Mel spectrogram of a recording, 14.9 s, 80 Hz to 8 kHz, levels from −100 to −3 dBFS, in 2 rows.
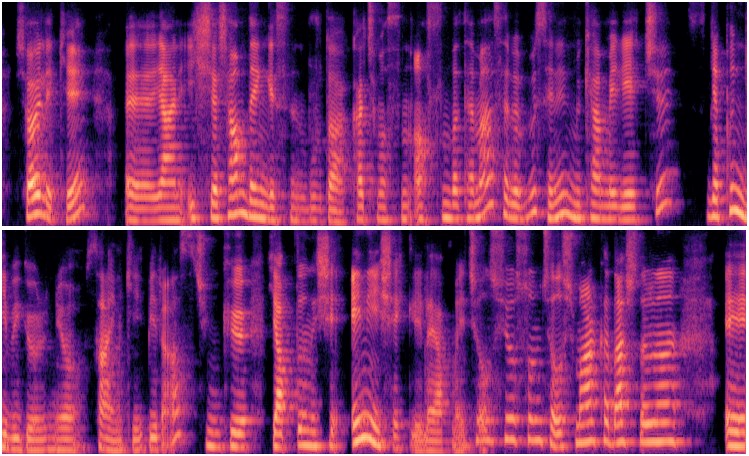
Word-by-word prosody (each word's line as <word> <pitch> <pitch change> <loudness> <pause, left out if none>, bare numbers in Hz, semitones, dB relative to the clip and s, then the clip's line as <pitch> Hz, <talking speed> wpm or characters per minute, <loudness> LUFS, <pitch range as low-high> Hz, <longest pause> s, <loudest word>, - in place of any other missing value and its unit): Şöyle 210 -4 +5
ki, 220 - 0 0.3
eee, 165 - +3
yani, 160 +1 +2
iş-yaşam 190 +6 +2
dengesinin 165 -5 0
burada 150 -3 -4
kaçmasının 170 +1 -4
aslında 180 +2 -2
temel 190 - -1
sebebi 220 - -2
senin 235 0 0
mükemmeliyetçi 180 - -1 0.3
yapın 215 +6 +3
gibi 145 -6 -1
görünüyor 140 +1 -4
sanki 140 -2 -4
biraz. 295 - -4
Çünkü 180 -2 +1 0.2
yaptığın 175 +2 +3
işi 185 -1 -3
en 260 +5 +8
iyi 245 -8 +5
şekliyle 155 -6 -4
yapmaya 125 -1 -4
çalışıyorsun, 265 0 -3
çalışma 205 0 +1
arkadaşlarına, 245 0 +2 0.4
eee, - - +5
180 Hz, 115 wpm, -23 LUFS, 165-240 Hz, 0.4 s, en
